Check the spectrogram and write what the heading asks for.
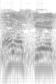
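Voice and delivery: remembered defiance. Retold or imitated. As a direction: say it slow and cocky. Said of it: "you hear yourself say".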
